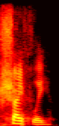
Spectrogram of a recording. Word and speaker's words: Scheifele: multiple times then I forget it it's Mark scheifele so we I think I mean well okay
